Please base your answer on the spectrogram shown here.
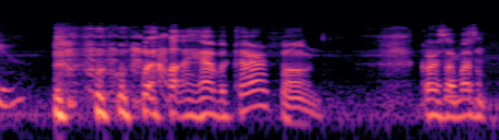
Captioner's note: chuckling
